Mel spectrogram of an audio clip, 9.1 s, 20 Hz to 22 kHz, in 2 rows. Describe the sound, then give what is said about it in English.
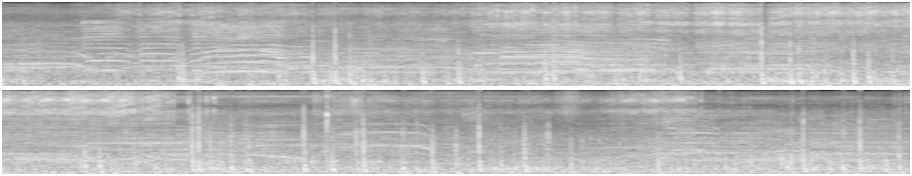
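Fireworks crackle and pop in rapid bursts at New Year over a dense, noisy crowd of about 300,000 people along a street strip closed for the new year, with sharp bangs scattered throughout and a constant murmur of many voices filling the open street. “Oh, there's more fireworks going off.”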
